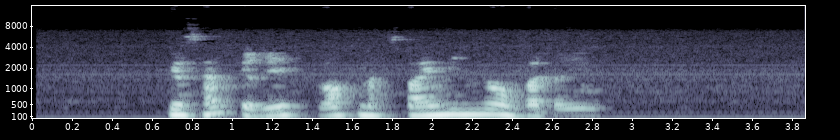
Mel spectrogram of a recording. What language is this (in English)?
German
